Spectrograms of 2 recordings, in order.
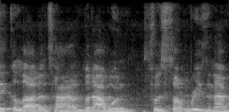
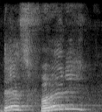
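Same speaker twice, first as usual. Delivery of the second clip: sarcastic; 13 semitones higher, slower than usual. Retold or imitated. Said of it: "And I'm looking like".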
